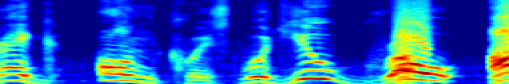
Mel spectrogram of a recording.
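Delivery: very high, very loud, shrill, drawn-out bellow. Retelling how the teacher scolded him in class: imitating Miss Braun bellowing. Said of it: "she bellowed out".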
